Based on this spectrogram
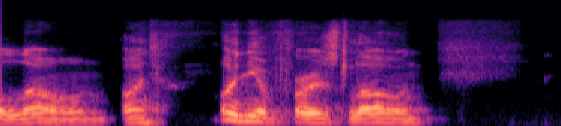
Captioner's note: laughs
